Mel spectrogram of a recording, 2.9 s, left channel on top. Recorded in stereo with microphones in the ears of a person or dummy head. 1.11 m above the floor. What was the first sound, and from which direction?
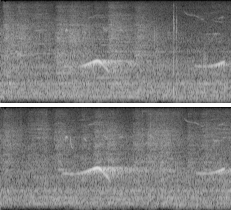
A bird, 10° right (ahead or behind).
